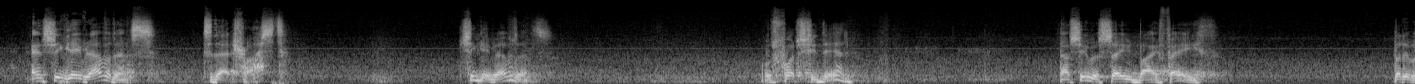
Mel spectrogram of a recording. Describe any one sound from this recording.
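A man speaks calmly through a microphone in a large echoing hall, pausing between phrases.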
